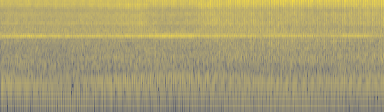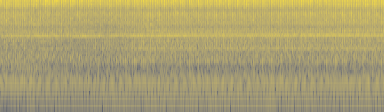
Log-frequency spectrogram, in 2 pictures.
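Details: Mahindra Roxor diesel after fuel filter, oil, oil filter, air filter and transfer case oil change, fuel system primed and checked for leaks: steady, even clatter at idle for about twelve seconds with no misses, knocks or surges; normal idle.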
